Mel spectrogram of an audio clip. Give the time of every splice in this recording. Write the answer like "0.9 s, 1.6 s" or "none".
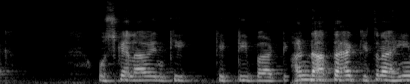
2.8 s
